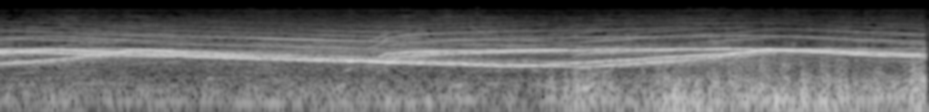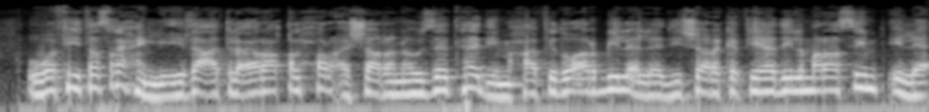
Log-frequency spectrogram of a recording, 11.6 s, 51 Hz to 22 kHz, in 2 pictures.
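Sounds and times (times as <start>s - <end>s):
several air raid warning sirens wailing together: 0.0s - 5.9s
speech: 6.0s - 11.6s.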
